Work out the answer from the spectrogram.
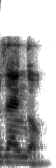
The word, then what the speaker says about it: Django: We install Django. Django, D is silent.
